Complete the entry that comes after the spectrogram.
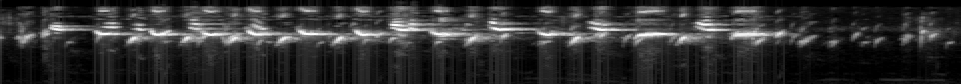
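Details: A group of caged European goldfinches giving mating and readiness calls meant to rouse males from silence into song. Rapid, overlapping tinkling twitters stream steadily for about three seconds, then thin to a few scattered chirps.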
